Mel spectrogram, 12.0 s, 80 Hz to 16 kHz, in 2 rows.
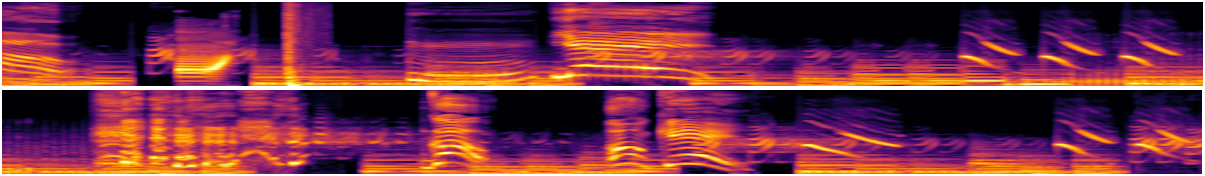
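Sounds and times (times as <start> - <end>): children's background music: 0.0 - 12.0.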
